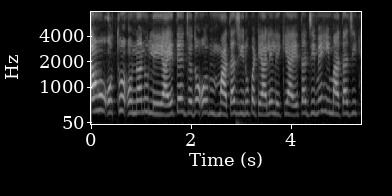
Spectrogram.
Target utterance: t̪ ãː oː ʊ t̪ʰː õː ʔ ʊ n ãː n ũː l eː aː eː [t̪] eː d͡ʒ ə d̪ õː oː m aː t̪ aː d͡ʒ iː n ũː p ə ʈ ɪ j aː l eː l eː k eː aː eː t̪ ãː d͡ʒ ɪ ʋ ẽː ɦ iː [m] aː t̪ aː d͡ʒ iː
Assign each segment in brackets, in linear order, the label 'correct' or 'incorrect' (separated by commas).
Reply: correct, correct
